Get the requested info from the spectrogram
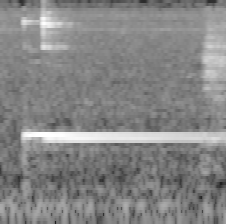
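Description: A single bell-like note from a small handheld instrument, struck about a quarter second in and ringing on with a slow fade. A second tone sits just below it, and a brief bright overtone comes with the strike.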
